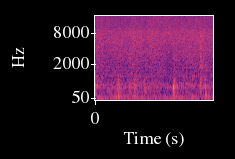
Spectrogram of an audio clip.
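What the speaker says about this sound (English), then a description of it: "Let me give it a stir." Garlic stirred in a soup pot, a spoon scraping the pot bottom in a few short, soft strokes over a quiet, steady background hiss.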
